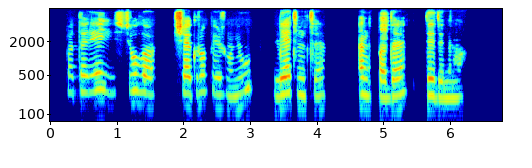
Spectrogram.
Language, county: Lithuanian, Vilnius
